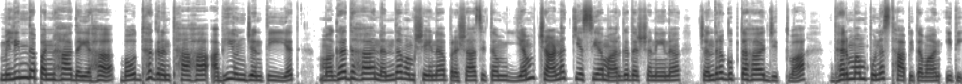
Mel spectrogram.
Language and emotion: Sanskrit, neutral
